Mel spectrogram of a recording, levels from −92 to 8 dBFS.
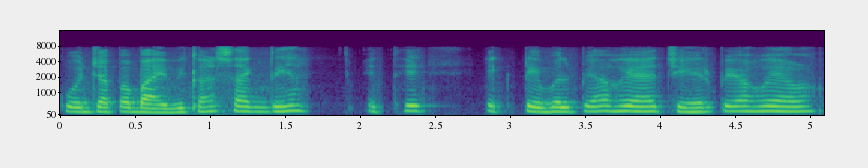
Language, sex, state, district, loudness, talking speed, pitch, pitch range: Punjabi, female, Punjab, Kapurthala, -17 LUFS, 200 wpm, 210 Hz, 195-220 Hz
